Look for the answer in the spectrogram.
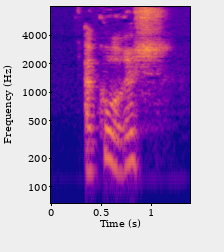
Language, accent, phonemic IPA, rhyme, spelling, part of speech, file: French, Canada, /a.ku.ʁys/, -ys, accourusses, verb, LL-Q150 (fra)-accourusses.wav
- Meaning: second-person singular imperfect subjunctive of accourir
